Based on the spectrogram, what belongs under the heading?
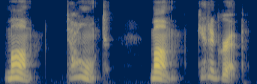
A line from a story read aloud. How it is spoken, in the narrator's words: he muttered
